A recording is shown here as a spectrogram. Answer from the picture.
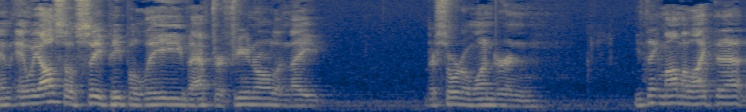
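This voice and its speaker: Amid audible room echo, a man with a Southern US accent speaks with fairly even intonation. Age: 50s. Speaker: former probate court clerk, funeral home promoter. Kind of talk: live-stream Q&A.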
